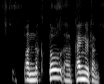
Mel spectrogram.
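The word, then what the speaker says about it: Pangnirtung: previously he coordinated a field school for trent university in the nunavut community of pang nuri tang how do you say it jeremy pegnerton thank you and undertook cabinet making birchbark community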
